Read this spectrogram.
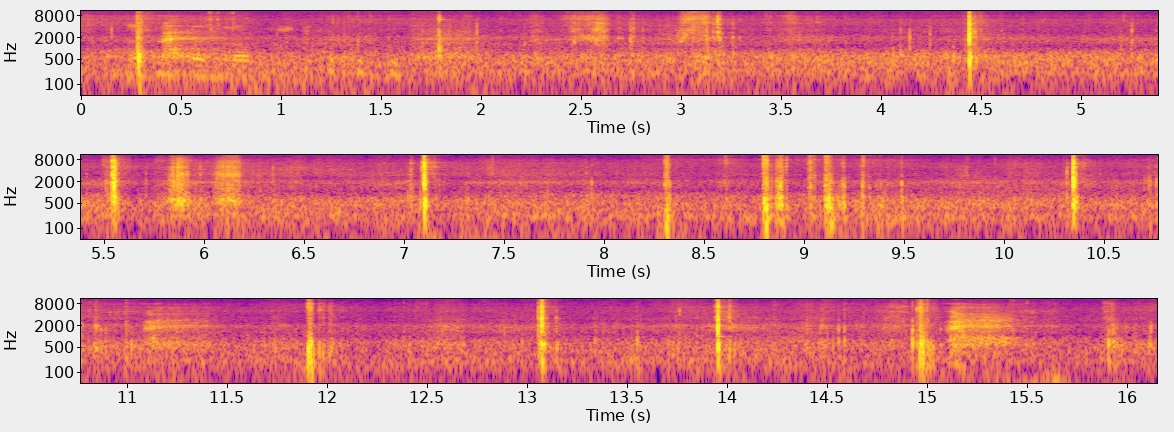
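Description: Ice axes are swung and strike into frozen ice with sharp thuds.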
